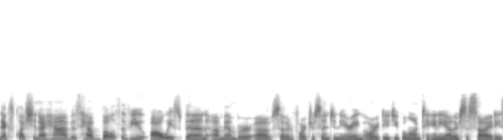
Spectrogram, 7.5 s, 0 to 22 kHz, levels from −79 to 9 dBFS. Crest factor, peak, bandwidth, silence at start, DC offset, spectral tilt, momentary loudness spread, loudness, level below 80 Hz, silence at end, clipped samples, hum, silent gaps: 18 dB; -10 dBFS; 7.6 kHz; 0 s; under 0.1%; -2 dB/octave; 5 LU; -29 LUFS; -90 dBFS; 0 s; under 0.1%; none; none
